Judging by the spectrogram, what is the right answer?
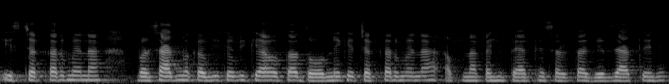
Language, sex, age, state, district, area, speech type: Hindi, female, 45-60, Madhya Pradesh, Jabalpur, urban, spontaneous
